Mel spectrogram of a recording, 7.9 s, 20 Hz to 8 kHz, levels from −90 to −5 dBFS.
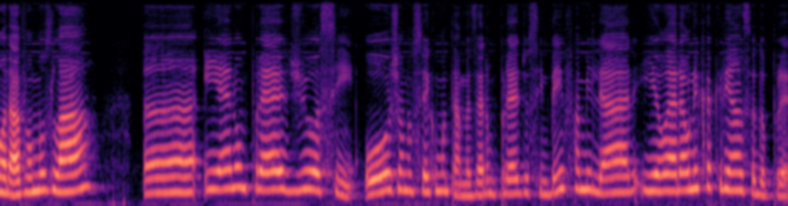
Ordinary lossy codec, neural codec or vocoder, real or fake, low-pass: none; none; real; none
